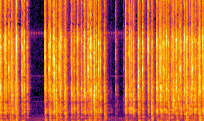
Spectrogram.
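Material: Plastic.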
